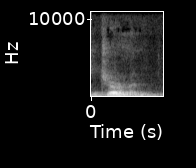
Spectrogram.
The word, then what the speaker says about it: Germain: and by the way the English usually pronounce it as German but that's St germain's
